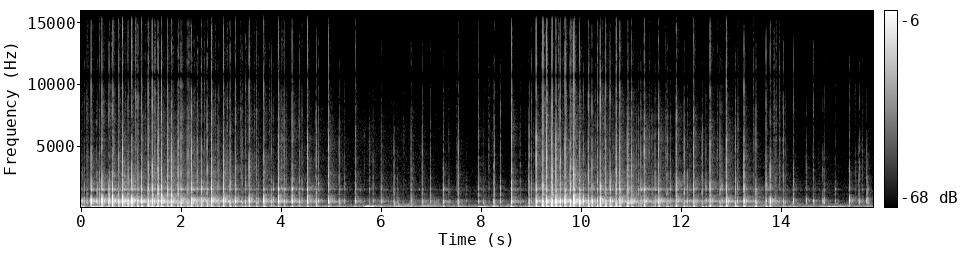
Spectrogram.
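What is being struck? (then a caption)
Plastic shampoo tube. A plastic shampoo tube is tapped quickly with short, dry, hollow clicks that carry a faint mid-pitched tone around 570 Hz and a soft low thump. The tapping comes in two dense, louder bursts at the start and around the ninth second, with lighter, sparser taps in between and toward the end.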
